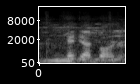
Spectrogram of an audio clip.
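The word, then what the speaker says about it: Kenjon Barner: came to campus and his name was was so unique in the way that you emphasized that syllable, you know, it it became so ingrained in all of us, Ken Yan Barner.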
